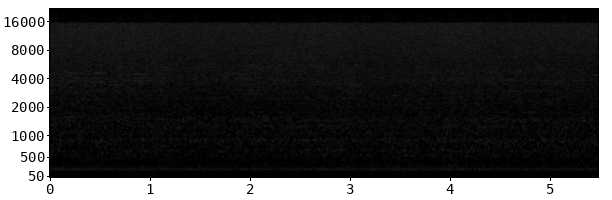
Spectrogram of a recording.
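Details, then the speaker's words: 30,000 BTU natural gas Mr. Heater wall heater in a shop, blower switched on: quiet, steady low hum with even whir, no rattle or scrape; blower running normally. "hardly feel any different to me but you can hear it but it doesn't feel any different than it did"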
